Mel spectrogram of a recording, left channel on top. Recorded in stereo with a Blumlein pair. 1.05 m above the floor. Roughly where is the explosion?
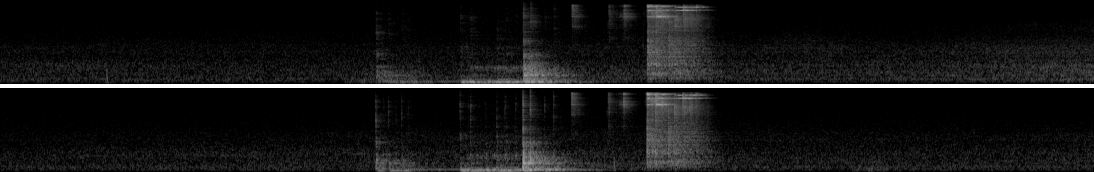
I don't hear an explosion.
